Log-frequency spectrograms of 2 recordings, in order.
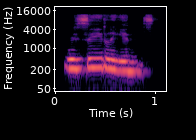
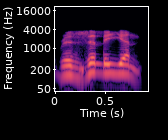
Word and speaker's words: resilience: bang slowly please resilience resilience good resilience resil you you pronounce all the letters in the word okay that's how you pronounce it so you can all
